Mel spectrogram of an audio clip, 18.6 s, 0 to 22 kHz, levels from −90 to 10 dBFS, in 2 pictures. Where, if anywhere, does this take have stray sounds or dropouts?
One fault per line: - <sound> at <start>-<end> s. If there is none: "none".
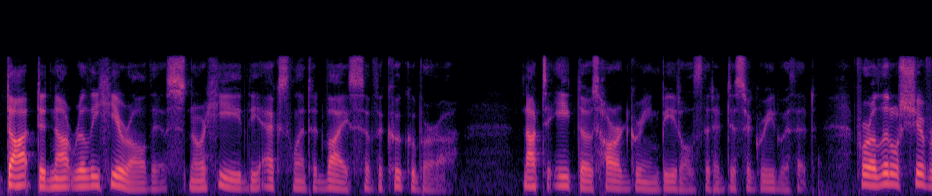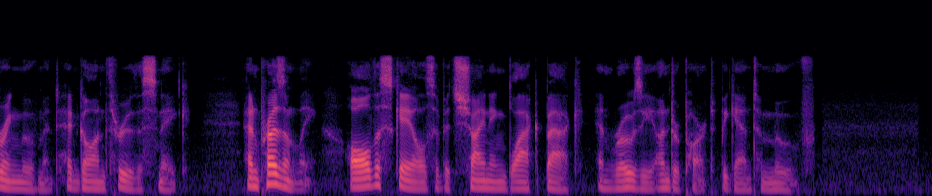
none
